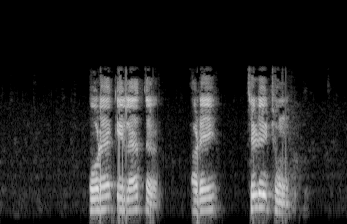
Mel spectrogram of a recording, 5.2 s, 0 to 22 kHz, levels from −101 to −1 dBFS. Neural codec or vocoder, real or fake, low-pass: none; real; 7.2 kHz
